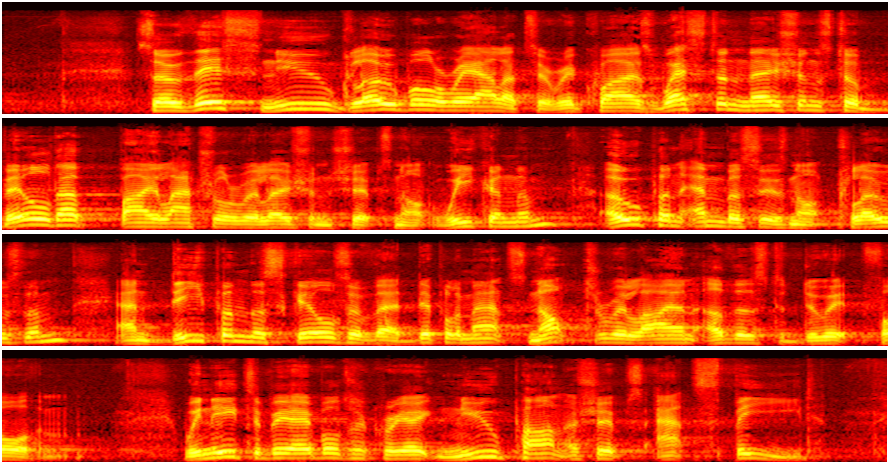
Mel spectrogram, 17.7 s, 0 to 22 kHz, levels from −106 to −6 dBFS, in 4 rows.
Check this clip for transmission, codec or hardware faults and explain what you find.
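No faults can be heard anywhere in the clip. There is nothing in the audio that calls for an explanation.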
